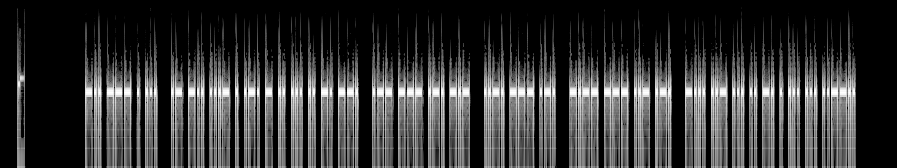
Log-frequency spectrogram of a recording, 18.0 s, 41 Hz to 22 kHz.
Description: Morse code, heard as a keyed tone, about 28 wpm, 700 Hz. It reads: DOES ADVERTISING WORK FOR YOUR BUSINESS?
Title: Sentences from Top 1000 Words - Review Part 6 - 28wpm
